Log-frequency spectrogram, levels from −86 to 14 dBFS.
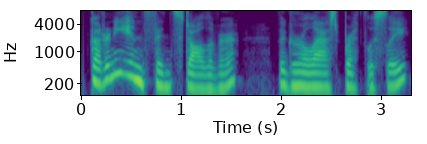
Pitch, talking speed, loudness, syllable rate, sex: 195 Hz, 145 wpm, -18 LUFS, 5.5 syllables/s, female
